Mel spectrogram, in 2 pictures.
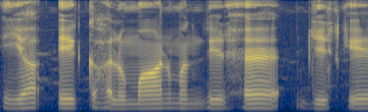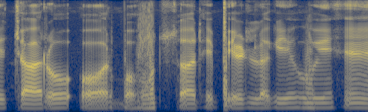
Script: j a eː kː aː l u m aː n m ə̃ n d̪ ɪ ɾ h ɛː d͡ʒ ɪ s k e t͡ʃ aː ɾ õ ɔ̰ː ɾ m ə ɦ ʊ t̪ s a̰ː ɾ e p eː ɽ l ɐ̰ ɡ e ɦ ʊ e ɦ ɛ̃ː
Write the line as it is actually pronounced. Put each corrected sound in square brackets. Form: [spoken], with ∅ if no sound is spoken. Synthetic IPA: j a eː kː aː l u m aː n m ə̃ n d̪ ɪ ɾ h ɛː d͡ʒ ɪ s k e t͡ʃ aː ɾ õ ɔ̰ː ɾ [b] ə ɦ ʊ t̪ s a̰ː ɾ e p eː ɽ l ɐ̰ ɡ e ɦ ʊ e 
